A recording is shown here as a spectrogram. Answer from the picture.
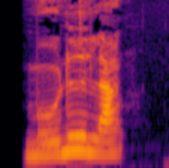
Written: månedlang

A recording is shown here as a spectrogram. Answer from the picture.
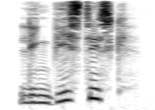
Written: LINGVISTISKE

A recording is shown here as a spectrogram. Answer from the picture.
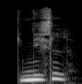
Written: gnidsel

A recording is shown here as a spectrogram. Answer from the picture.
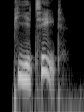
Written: pietet

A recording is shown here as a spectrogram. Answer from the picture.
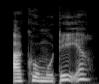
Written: akkommodere

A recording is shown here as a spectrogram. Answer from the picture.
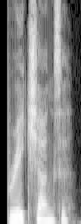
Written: breakchance

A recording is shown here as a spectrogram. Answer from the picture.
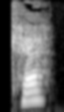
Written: kunne

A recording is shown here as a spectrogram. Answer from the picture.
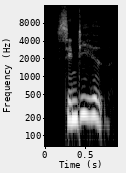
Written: SINDIGHED

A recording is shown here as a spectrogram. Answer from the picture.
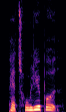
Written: patruljebåd

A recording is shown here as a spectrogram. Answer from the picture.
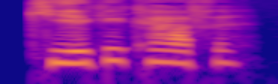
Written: kirkekaffe

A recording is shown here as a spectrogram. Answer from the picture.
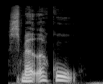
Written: SMADDERGODT

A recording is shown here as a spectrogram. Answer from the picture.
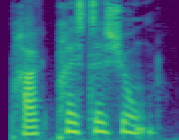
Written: pragtpræstation

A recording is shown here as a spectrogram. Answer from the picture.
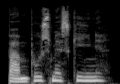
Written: bambusmaskine

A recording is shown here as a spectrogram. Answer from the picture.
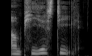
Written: empirestil

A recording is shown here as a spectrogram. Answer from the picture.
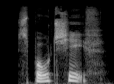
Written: sportschef

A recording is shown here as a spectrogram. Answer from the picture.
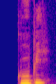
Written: guppy

